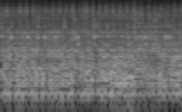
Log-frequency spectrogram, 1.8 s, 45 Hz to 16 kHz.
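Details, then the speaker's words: 1984 Porsche 944, first running in about four years, dies on throttle: steady idle with loud metallic clatter up front after recent work; rattle felt at the timing chain area, exact loose part unknown. "One of the big things is it's rattling bad up front. And this is stuff that I just did. So I'll lift the hood. That horrible racket you hear is coming from underneath what I just did."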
